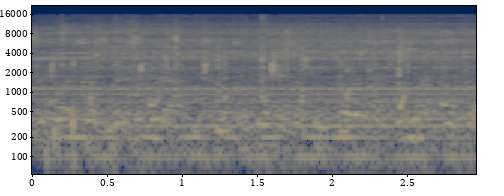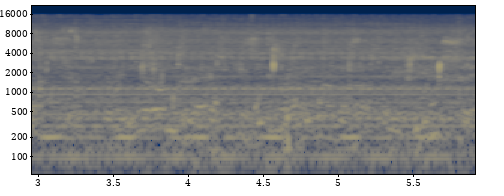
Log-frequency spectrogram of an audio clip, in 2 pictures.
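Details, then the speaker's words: Chinese reverse osmosis unit, about 7–8 years old, with CB5 controller, after controller replacement and pump repair; booster pump gives a low, even hum under running-water hiss at 1.5–2 atm, no knocking or grinding, normal pump operation. "Все отрабатывает корректно, глюков нету. Давление у нас здесь 2 атмосферы, 1,5-2. Насос работает без проблем."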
